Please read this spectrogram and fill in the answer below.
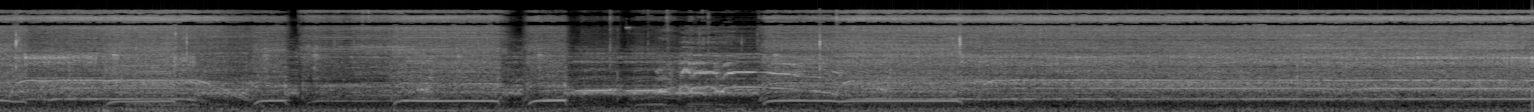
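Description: Electric motors of a remote-control toy excavator whining in short stop-start runs as it drives and works its arm, then one longer steady run in the second half. A rooster crows about six seconds in.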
